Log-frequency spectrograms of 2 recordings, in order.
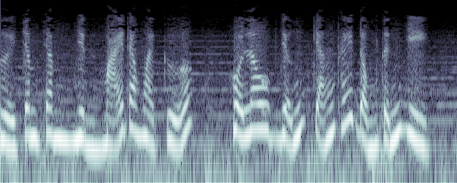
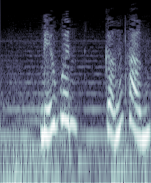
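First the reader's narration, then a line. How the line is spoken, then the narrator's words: Cry out. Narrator (Vietnamese): Dương Ngữ Yên lại kêu lên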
